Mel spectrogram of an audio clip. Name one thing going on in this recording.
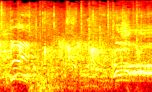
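A body thuds onto a wrestling mat.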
